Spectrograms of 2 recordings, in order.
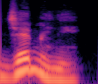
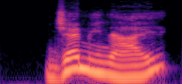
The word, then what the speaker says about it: Gemini: Por cierto, ahora que digo Gemini, esta semana me he enterado de que en Estados Unidos se dice Gemini. Gemini, que es como yo lo pronunciaba y creía que se pronunciaba, se dice solamente en Reino Unido.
